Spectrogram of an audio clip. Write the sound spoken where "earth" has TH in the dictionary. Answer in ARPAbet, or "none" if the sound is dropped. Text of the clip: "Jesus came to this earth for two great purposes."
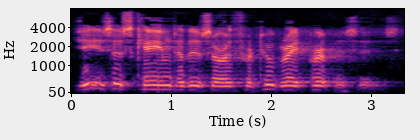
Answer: TH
